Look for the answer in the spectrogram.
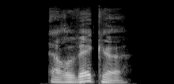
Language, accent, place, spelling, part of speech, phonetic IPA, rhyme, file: German, Germany, Berlin, erwecke, verb, [ɛɐ̯ˈvɛkə], -ɛkə, De-erwecke.ogg
- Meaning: inflection of erwecken: 1. first-person singular present 2. first/third-person singular subjunctive I 3. singular imperative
